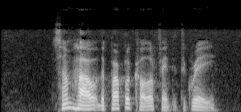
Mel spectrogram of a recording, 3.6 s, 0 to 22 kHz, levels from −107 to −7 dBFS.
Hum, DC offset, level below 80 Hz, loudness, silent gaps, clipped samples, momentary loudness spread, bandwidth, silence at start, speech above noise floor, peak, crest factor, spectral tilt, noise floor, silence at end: none; under 0.1%; -62 dBFS; -27 LUFS; none; under 0.1%; 15 LU; 7.6 kHz; 0.85 s; 48 dB; -4 dBFS; 24 dB; -7 dB/octave; -74 dBFS; 0.4 s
